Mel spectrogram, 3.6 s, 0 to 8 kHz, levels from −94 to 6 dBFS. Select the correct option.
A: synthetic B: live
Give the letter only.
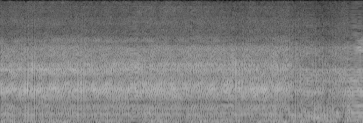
A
